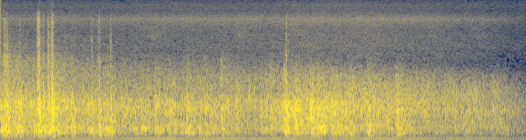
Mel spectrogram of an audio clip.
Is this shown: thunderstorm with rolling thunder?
yes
